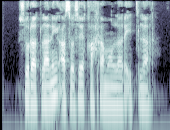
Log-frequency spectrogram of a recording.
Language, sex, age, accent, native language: Uzbek, male, 18-24, Samarqand, Uzbek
